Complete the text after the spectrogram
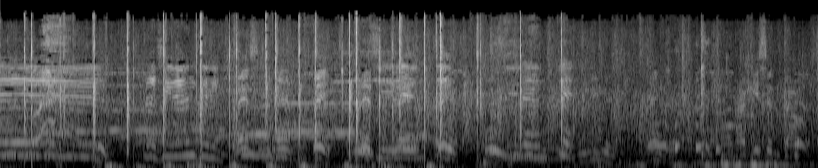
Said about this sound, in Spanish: Espérate, espérate, espérate, los aplausos.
